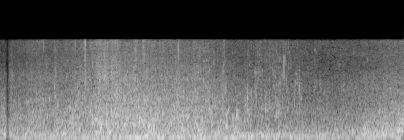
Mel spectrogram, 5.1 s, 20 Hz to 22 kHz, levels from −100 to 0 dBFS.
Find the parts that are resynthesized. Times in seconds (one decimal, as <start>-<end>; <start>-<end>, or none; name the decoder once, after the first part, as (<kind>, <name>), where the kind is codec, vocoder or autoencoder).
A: none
